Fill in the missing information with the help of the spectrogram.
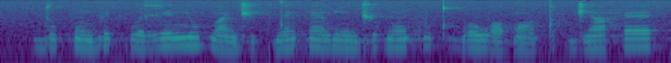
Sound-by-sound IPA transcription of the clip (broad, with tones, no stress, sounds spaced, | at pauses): d u˨˦ kʷ ĩ˨ b e˧ kʷ ɛ˨ ɣ e˦ n u˦ b ã˨ d͡ʒ ɨ˨ k d ɛ̃˦ k ɛ̃˦ ɓ ĩ˧ d͡ʒ o˦ ɡʷ ũ˧ f u˦ t ɡ͡b o˧ w ɔ˨ ɓ ɔ̃˨ t | d͡ʒ ã˨ h ɛ˦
